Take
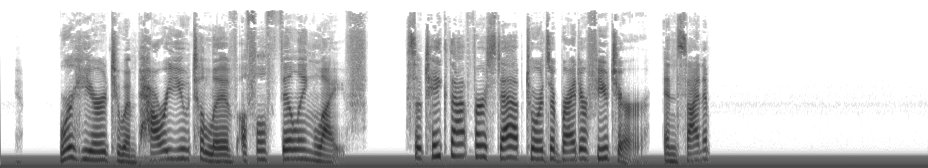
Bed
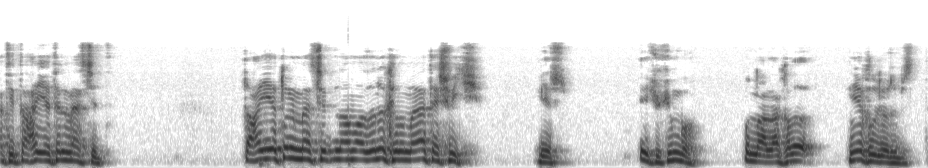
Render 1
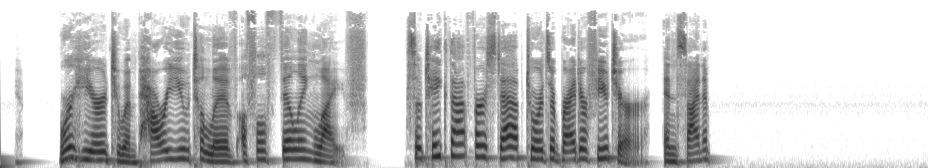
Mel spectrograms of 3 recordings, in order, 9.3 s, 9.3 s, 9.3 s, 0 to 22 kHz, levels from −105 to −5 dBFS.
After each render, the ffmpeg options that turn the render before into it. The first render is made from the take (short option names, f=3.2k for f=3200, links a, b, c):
-af "bandreject=f=50:t=h:w=6,bandreject=f=100:t=h:w=6,bandreject=f=150:t=h:w=6,bandreject=f=200:t=h:w=6,bandreject=f=250:t=h:w=6"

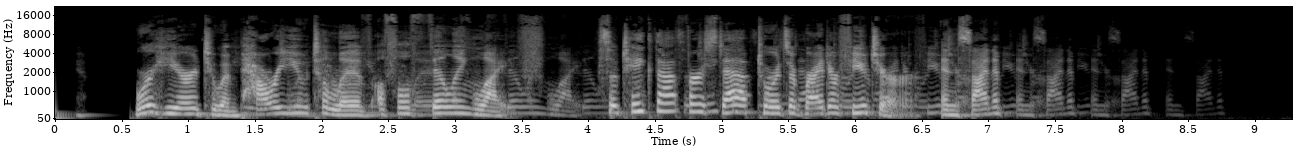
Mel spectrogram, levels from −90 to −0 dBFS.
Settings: -filter_complex "[0:a]asplit=2[a][b];[b]adelay=14,volume=-10.5dB[c];[a][c]amix=inputs=2:normalize=0,aecho=1:1:561|1122|1683:0.133|0.0413|0.0128"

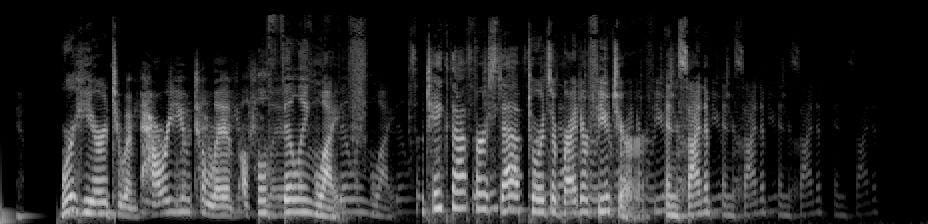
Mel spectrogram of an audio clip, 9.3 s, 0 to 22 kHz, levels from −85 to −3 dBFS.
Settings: -filter_complex "[0:a]asettb=1/sr,asplit=3[a][b][c];[a]atrim=end=1.154[d];[b]atrim=start=1.15:end=2.57,asetpts=PTS-STARTPTS,afade=t=in:d=0.004:c=qsin,afade=t=out:st=1.416:d=0.004:c=qsin,highpass=f=250:w=0.5412,highpass=f=250:w=1.3066,equalizer=f=430:t=q:w=4:g=-6,equalizer=f=2.1k:t=q:w=4:g=7,equalizer=f=4.3k:t=q:w=4:g=-10,lowpass=f=4.8k:w=0.5412,lowpass=f=4.8k:w=1.3066[e];[c]atrim=start=2.566[f];[d][e]acrossfade=d=0.004:c1=hsin:c2=qsin[g];[g][f]acrossfade=d=0.004:c1=qsin:c2=hsin,asplit=2[h][i];[h]atrim=end=4.21,asetpts=PTS-STARTPTS,afade=t=out:st=3.69:d=0.52[j];[i]atrim=start=4.21,asetpts=PTS-STARTPTS,afade=t=in:d=0.004:c=hsin[k];[j][k]concat=n=2:v=0:a=1"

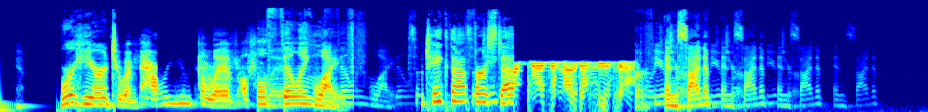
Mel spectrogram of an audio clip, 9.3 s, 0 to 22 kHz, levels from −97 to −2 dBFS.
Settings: -filter_complex "[0:a]asettb=1/sr,asplit=3[a][b][c];[a]atrim=end=1.564[d];[b]atrim=start=1.56:end=1.98,asetpts=PTS-STARTPTS,afade=t=in:d=0.004:c=qsin,afade=t=out:st=0.416:d=0.004:c=qsin,lowpass=f=220:t=q:w=1.8[e];[c]atrim=start=1.976[f];[d][e]acrossfade=d=0.004:c1=hsin:c2=qsin[g];[g][f]acrossfade=d=0.004:c1=qsin:c2=hsin,asettb=1/sr,asplit=3[h][i][j];[h]atrim=end=5.134[k];[i]atrim=start=5.13:end=6.35,asetpts=PTS-STARTPTS,afade=t=in:d=0.004:c=qsin,afade=t=out:st=1.216:d=0.004:c=qsin,lowpass=f=2.3k:t=q:w=0.5098,lowpass=f=2.3k:t=q:w=0.6013,lowpass=f=2.3k:t=q:w=0.9,lowpass=f=2.3k:t=q:w=2.563,afreqshift=-2700[l];[j]atrim=start=6.346[m];[k][l]acrossfade=d=0.004:c1=hsin:c2=qsin[n];[n][m]acrossfade=d=0.004:c1=qsin:c2=hsin,asplit=2[o][p];[o]atrim=end=3.53,asetpts=PTS-STARTPTS,afade=t=out:st=3.526:d=0.004:c=hsin:silence=0.112202[q];[p]atrim=start=3.53,asetpts=PTS-STARTPTS,afade=t=in:d=0.98:silence=0.112202[r];[q][r]concat=n=2:v=0:a=1"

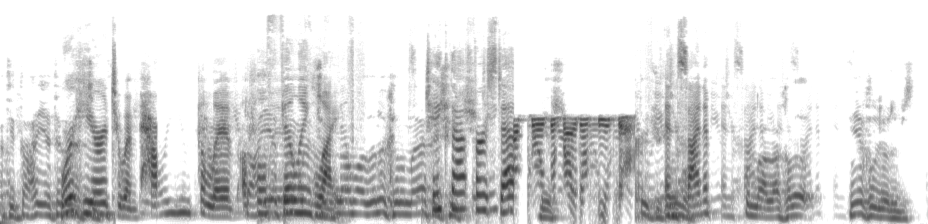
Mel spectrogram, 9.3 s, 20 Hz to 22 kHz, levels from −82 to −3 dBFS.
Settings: -filter_complex "[1:a]volume=-5.5dB[a];[0:a][a]amix=inputs=2:normalize=0"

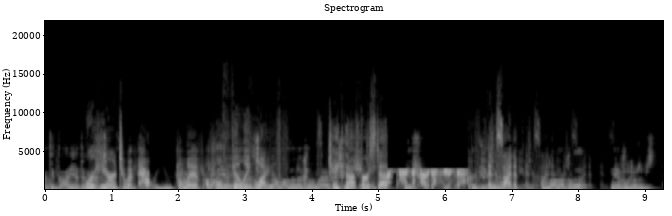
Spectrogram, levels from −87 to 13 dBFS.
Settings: -af "lowpass=7.1k,bandreject=f=50:t=h:w=6,bandreject=f=100:t=h:w=6,bandreject=f=150:t=h:w=6,bandreject=f=200:t=h:w=6,bandreject=f=250:t=h:w=6"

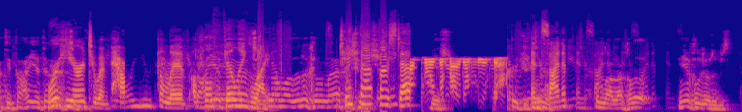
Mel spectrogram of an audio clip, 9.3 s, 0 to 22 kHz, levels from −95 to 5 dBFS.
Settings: -filter_complex "[0:a]asettb=1/sr,asplit=3[a][b][c];[a]atrim=end=3.224[d];[b]atrim=start=3.22:end=4.93,asetpts=PTS-STARTPTS,afade=t=in:d=0.004:c=qsin,afade=t=out:st=1.706:d=0.004:c=qsin,asoftclip=type=hard:threshold=-21dB[e];[c]atrim=start=4.926[f];[d][e]acrossfade=d=0.004:c1=hsin:c2=qsin[g];[g][f]acrossfade=d=0.004:c1=qsin:c2=hsin,asettb=1/sr,asplit=3[h][i][j];[h]atrim=end=5.674[k];[i]atrim=start=5.67:end=6.17,asetpts=PTS-STARTPTS,afade=t=in:d=0.004:c=qsin,afade=t=out:st=0.496:d=0.004:c=qsin,highpass=1k[l];[j]atrim=start=6.166[m];[k][l]acrossfade=d=0.004:c1=hsin:c2=qsin[n];[n][m]acrossfade=d=0.004:c1=qsin:c2=hsin"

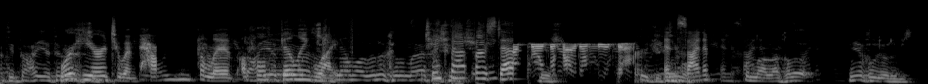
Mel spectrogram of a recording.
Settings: -af "volume=-5.5dB"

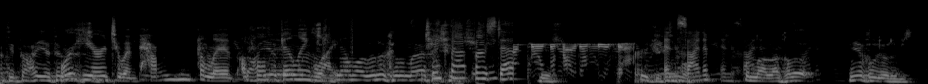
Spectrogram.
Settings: -filter_complex "[0:a]acrossover=split=490|4300[a][b][c];[a]alimiter=level_in=9dB:limit=-24dB:level=0:latency=1:release=228,volume=-9dB[d];[b]acompressor=threshold=-40dB:ratio=6[e];[d][e][c]amix=inputs=3:normalize=0"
